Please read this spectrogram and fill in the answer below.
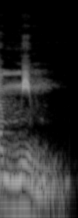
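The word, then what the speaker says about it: مِن: Ada nun sukun bertemu ba, maka kita membaca min ini, min ya, dibacanya mim.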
